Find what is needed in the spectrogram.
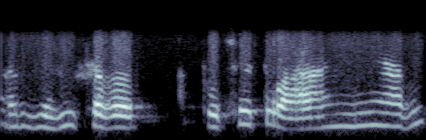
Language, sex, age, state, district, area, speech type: Hindi, female, 60+, Bihar, Begusarai, rural, conversation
